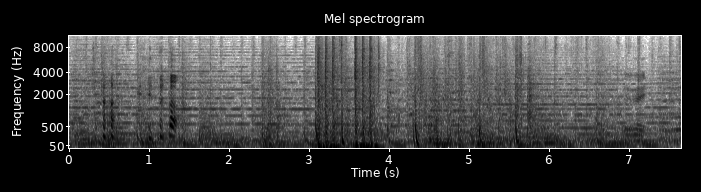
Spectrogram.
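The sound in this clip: Gunfire with bullets coming in from the right: repeated bursts of rapid, sharp shots, loudest around the middle, with people talking over the shooting.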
